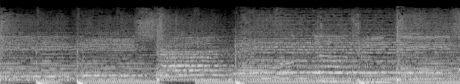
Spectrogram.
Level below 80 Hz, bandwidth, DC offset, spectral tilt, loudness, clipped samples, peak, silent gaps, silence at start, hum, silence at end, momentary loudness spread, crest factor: -22 dBFS; 16 kHz; under 0.1%; -5 dB/octave; -14 LUFS; under 0.1%; 0 dBFS; none; 0 s; none; 0 s; 3 LU; 12 dB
